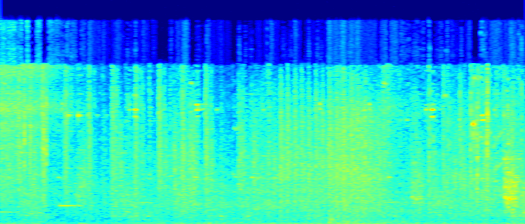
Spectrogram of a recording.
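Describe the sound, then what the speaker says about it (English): Steady machine gun fire in the video game Sand Land, a continuous dense rattle of rapid shots mixed into a loud, noisy game soundscape with no clear pauses. "Shoot him down with the machine gun!"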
